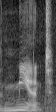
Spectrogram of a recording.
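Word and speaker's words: Miynt: You just heard music by Mint, but that's M-I-Y-N-T, so I'm going to pronounce it as Mint.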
